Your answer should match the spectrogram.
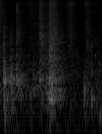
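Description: Faint handling noise from a plastic battery charger being set in place and gripped on a tabletop: a few soft clicks and rustles.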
